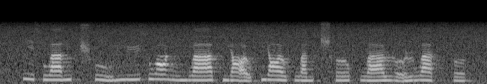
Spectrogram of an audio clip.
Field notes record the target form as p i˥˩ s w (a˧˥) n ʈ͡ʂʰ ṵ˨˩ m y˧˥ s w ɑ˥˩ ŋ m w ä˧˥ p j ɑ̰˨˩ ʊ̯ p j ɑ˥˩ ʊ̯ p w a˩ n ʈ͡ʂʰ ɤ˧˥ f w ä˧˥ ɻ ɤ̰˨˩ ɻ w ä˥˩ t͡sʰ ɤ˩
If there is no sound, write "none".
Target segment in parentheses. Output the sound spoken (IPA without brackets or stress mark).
a˧˥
